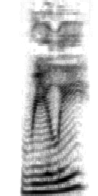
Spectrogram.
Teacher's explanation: really? With a rising tone to show surprise.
